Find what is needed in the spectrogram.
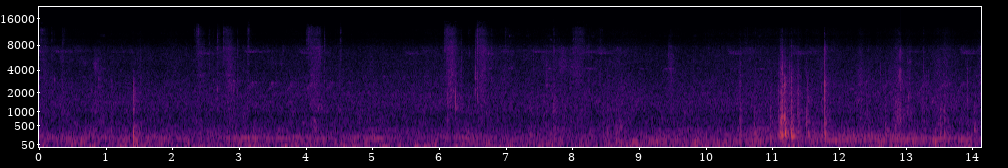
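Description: A hand-held sprayer wand fed by a coiled hose from a gallon jug, giving short faint bursts of spray as peppermint rodent repellent is misted into a car's engine bay. A faint steady low hum runs underneath.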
